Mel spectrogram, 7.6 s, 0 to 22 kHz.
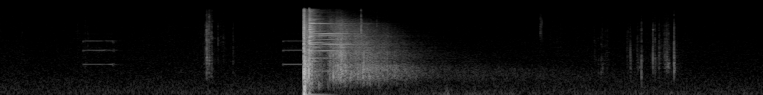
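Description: An electronic shot-timer beep about a second in, then a single Glock 19X 9mm pistol shot about two seconds later, on a timed draw from a concealment holster; the shot rings out for over a second. A few faint clicks near the end as the pistol goes back into the holster.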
